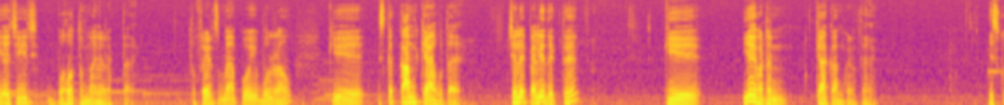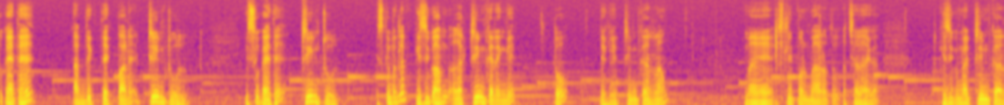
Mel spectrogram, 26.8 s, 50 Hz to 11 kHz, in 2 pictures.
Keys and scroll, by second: 23.8 F2.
